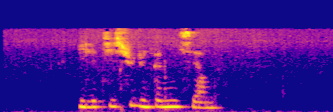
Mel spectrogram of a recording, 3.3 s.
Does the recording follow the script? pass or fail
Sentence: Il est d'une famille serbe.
fail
